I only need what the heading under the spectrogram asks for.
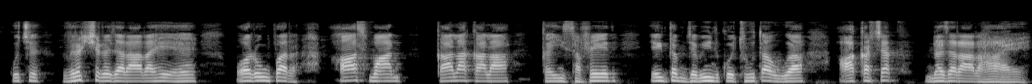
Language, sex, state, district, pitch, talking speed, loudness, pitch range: Hindi, male, Jharkhand, Sahebganj, 160 Hz, 130 wpm, -16 LUFS, 150-170 Hz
